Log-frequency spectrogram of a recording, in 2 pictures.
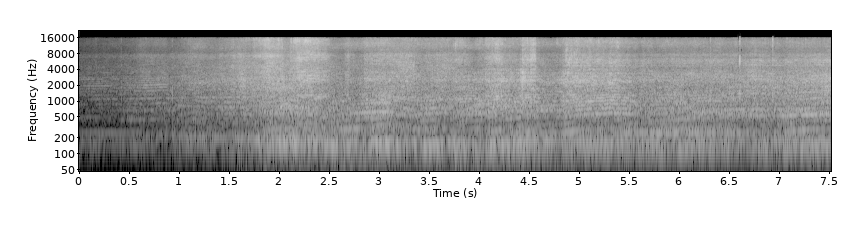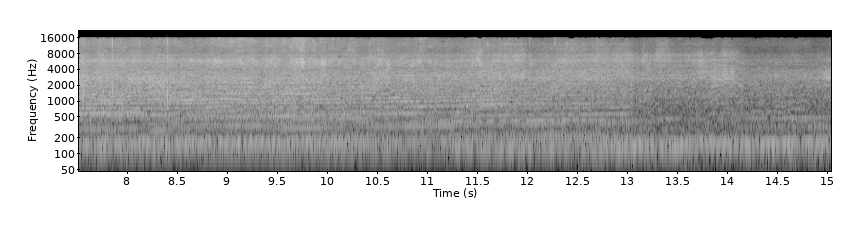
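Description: Several stock cars racing on a dirt oval, their engines running hard at high revs. The sound builds over the first two seconds as the pack comes by, then holds as a steady engine drone whose pitch wavers as the drivers work the throttle.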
